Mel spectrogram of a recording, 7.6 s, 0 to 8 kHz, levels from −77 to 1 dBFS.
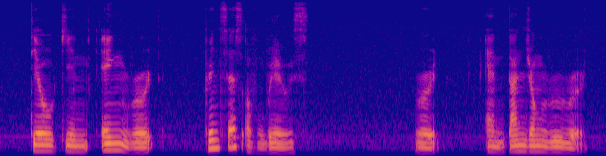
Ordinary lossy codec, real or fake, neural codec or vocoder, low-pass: none; real; none; none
